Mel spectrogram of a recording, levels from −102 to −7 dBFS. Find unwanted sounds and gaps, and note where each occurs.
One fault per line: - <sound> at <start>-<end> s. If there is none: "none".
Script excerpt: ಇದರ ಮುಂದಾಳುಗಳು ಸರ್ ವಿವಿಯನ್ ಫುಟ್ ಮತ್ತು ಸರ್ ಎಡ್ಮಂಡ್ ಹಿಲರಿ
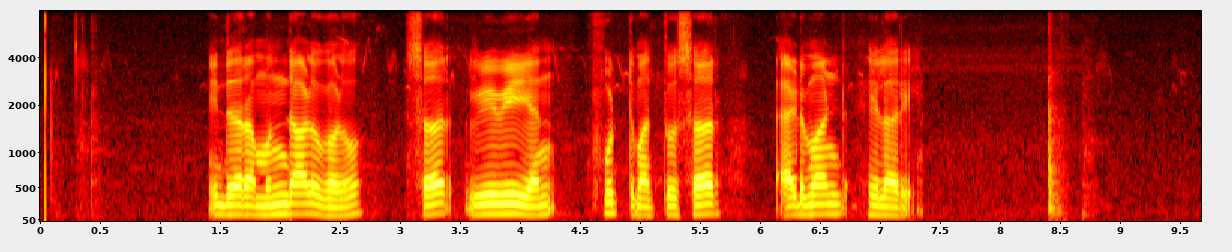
- thud at 8.4-8.6 s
